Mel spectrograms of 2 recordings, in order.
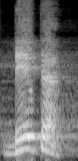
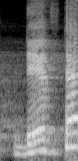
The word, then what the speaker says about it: debtor: डेटर। डेप्टर नहीं पढ़ेंगे क्योंकि बी के तुरंत बाद टी आया है, टी को पढ़ा नहीं बी को पढ़ा नहीं जाएगा, इसको डेटर पढ़ेंगे, और डेटर का मतलब होता है कर्जदार।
